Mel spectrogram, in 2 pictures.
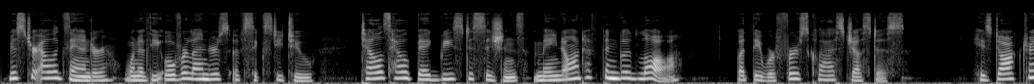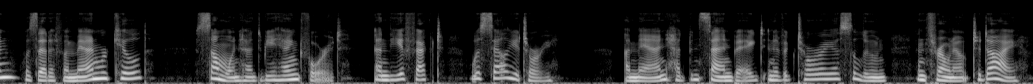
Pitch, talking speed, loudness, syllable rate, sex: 215 Hz, 175 wpm, -18 LUFS, 5.3 syllables/s, female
